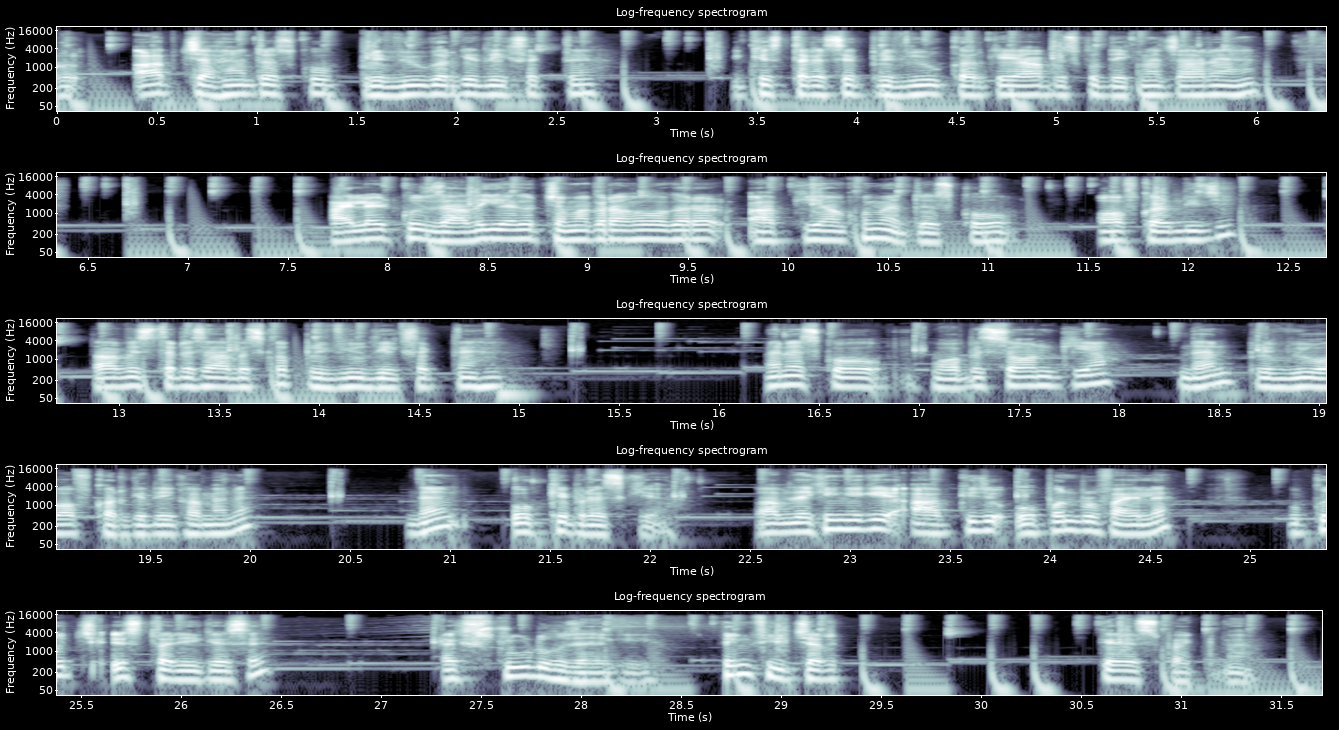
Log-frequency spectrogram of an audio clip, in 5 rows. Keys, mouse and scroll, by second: 1.6 click, 3.4-8.3 middle drag, 8.3-11.3 middle drag, 11.3 click, 12.1-16.2 middle drag, 16.2 click, 19.3-21.3 middle drag, 21.3 click, 22.2 click, 22.6-22.9 scroll up 1, 22.9-23.3 scroll down 1, 23.3-25.2 middle drag, 25.2-25.5 scroll down 1, 26.1-31.2 middle drag, 31.6-31.7 middle drag.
